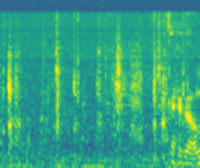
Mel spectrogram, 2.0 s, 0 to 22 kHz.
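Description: Inline skates with hard 85A wheels rolling on asphalt: a low steady rumble with light scattered clicks, a few each second.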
